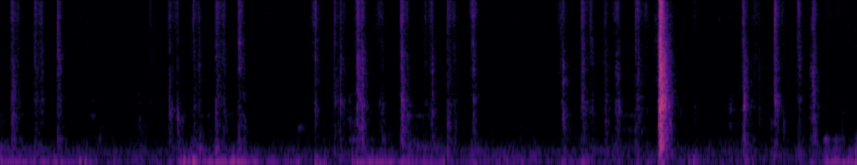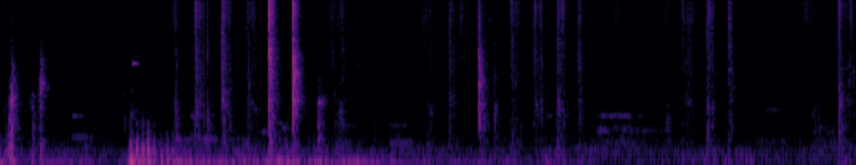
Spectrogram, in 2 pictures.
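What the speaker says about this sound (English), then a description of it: "sometimes it takes a long time for me to shuffle" Tarot cards are shuffled by hand during a tarot reading, with soft intermittent riffles and sharp taps spread across a quiet stretch, faint and close, with no talking.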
